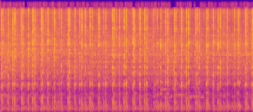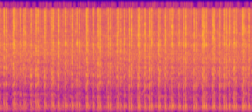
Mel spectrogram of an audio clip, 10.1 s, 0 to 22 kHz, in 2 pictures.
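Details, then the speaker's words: Harbor Freight Predator 670cc V-twin with Smart car turbo on methanol, newly fitted Polaris RZR 1000 CVT, run in the shop to check clearances: rapid, even, lumpy idle pulses with no knocks or grinding; it runs healthy. "huh that sounds cool every time it never gets old"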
